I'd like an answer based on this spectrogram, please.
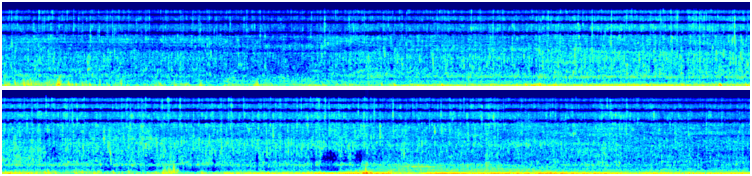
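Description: Water from a small garden stream running down over rocks and spilling into a pond, a steady trickling and splashing. A low rumble on the microphone grows in the second half, with one sharp bump about two-thirds of the way through.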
